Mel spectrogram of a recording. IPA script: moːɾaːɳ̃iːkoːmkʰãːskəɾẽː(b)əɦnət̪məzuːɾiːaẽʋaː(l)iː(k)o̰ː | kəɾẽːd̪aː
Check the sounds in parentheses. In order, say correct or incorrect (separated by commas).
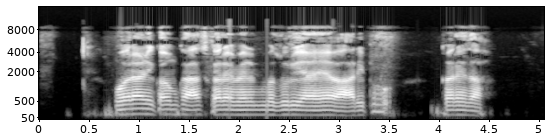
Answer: incorrect, incorrect, incorrect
